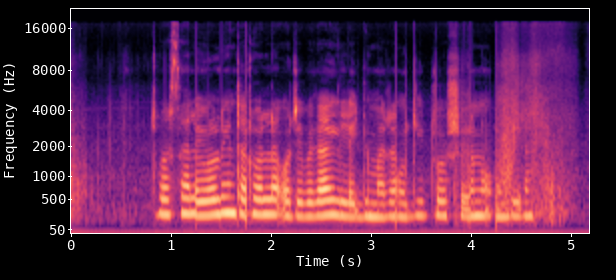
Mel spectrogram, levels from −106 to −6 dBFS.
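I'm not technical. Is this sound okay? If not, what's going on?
No. The speech has chunks out of order twice. From 1.25 to 1.75 s, one quarter-second piece plays one step late. From 3.25 to 4.25 s, another plays three steps late. Nothing is missing, but each spot sounds jumbled.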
